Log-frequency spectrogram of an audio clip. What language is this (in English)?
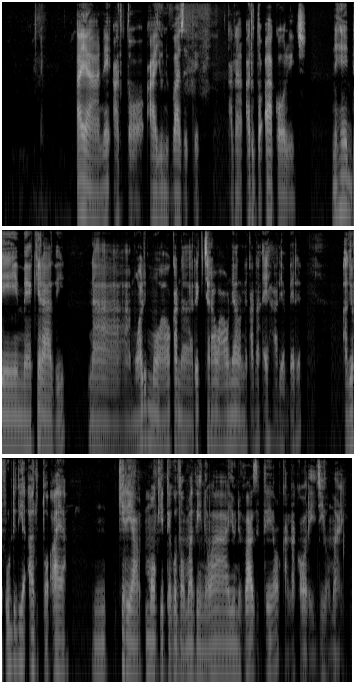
Kikuyu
